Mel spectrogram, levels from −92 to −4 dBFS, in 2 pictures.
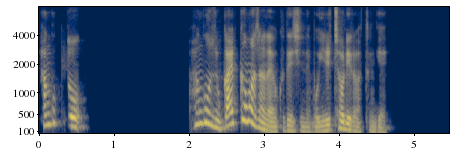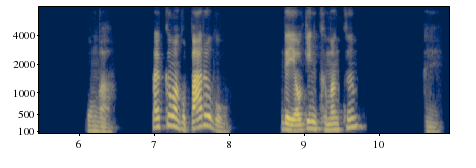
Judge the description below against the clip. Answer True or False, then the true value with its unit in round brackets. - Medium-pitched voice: True (145 Hz)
